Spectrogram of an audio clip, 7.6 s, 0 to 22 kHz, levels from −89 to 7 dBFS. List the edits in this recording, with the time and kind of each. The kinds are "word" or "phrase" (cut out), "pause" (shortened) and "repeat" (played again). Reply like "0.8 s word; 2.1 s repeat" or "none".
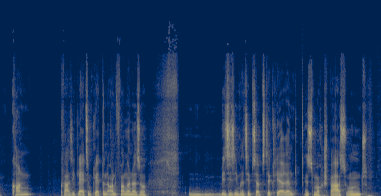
6.0 s pause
